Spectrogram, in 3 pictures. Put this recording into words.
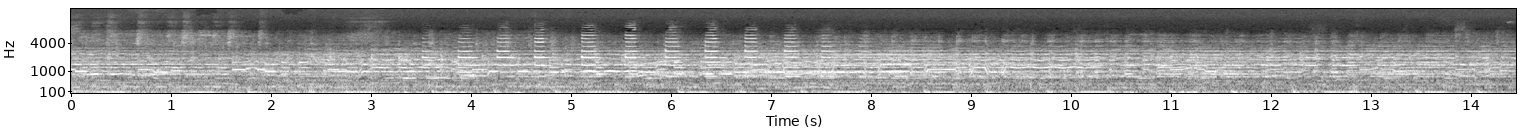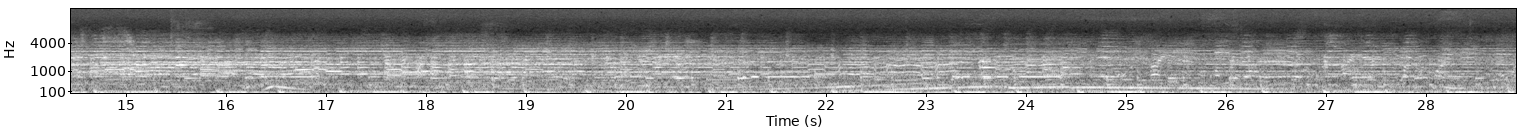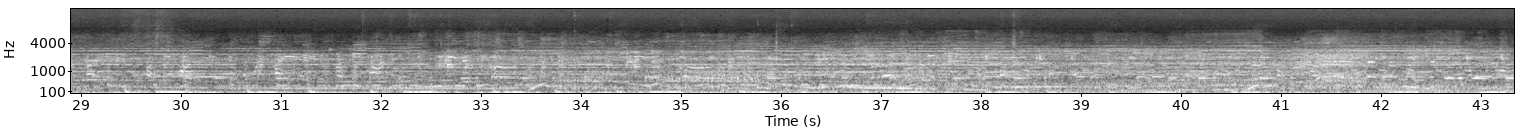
ON FAIT LE MAXIMUM DE BRUIT POUR SOUTENIR UN CANDIDAT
